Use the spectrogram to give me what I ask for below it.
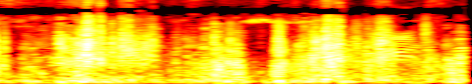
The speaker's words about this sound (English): It's windy.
